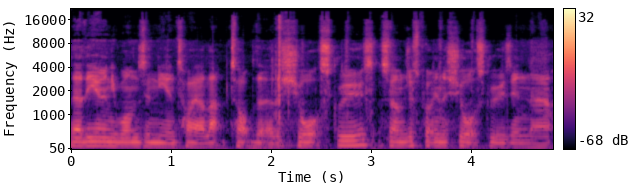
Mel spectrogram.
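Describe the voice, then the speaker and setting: Speaking in a Birmingham accent at a fairly quick pace, the voice shows ordinary pitch variation. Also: man. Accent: Birmingham (Brummie). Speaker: electronics repair youtuber. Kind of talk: tutorial. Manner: casual, hesitant with frequent ums.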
